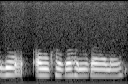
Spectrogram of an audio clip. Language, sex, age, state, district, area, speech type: Assamese, female, 30-45, Assam, Lakhimpur, rural, spontaneous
